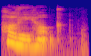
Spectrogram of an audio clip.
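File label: "hollyhock", British English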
